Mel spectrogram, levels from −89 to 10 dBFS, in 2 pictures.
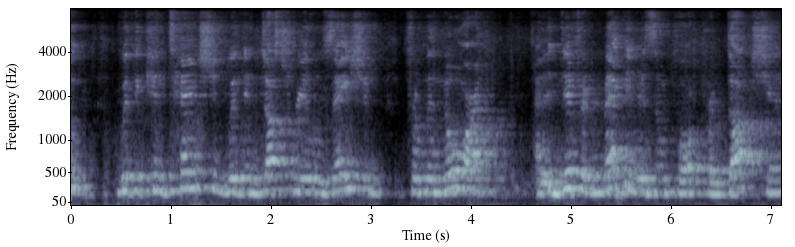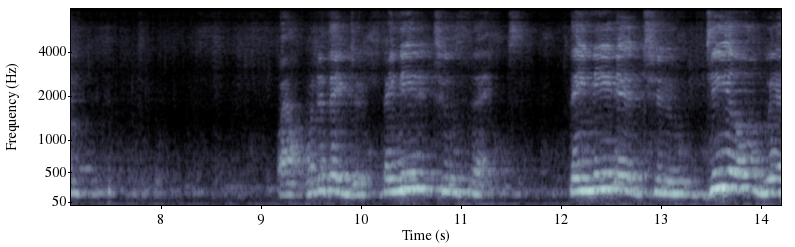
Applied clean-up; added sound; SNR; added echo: neural separator model SepFormer DNS4.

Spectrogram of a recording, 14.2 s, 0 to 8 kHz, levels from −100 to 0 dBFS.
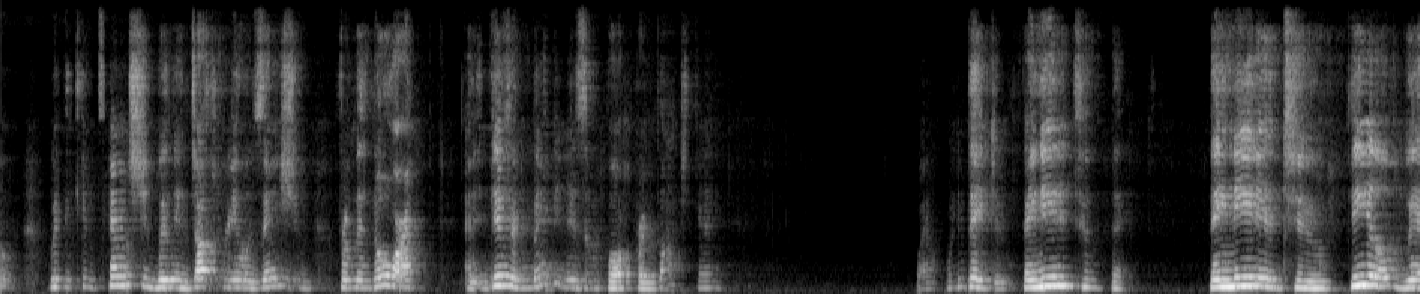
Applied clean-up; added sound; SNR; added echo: neural mask model DeepFilterNet 3.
